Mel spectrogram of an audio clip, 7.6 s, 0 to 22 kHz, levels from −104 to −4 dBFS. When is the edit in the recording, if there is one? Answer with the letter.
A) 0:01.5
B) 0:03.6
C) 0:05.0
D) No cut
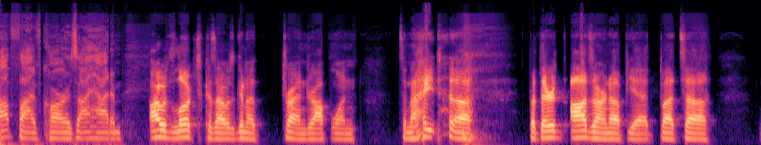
A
